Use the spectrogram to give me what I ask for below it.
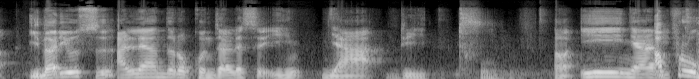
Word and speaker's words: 이냐리투: 알레한드로 이냐리우스? 이나리우스? 알레한드로 곤잘레스 이냐리투. 이냐리투.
